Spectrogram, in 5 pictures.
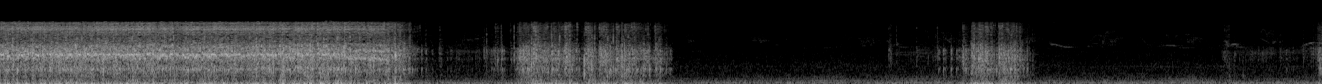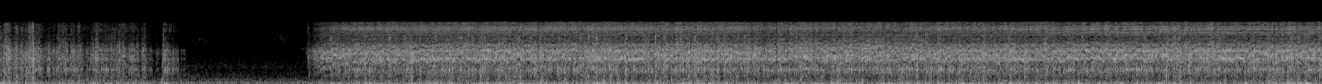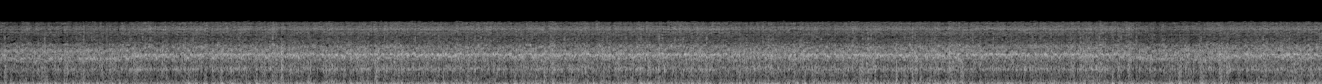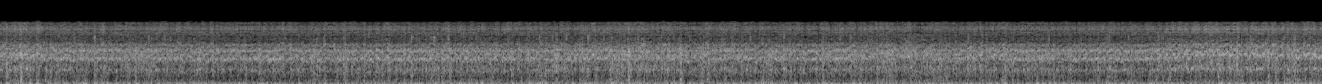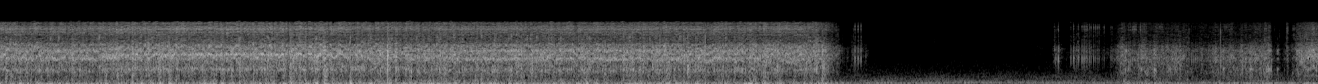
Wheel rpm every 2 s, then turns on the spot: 190, 180, 30, 10, 10, 10, 20, 10, 90, 160, 160, 160, 160, 160, 190, 190, 200, 200, 190, 180, 170, 160, 170, 170, 170, 160, 190, 190, 180, 170, 110, 0, 30.
4-8 10-16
